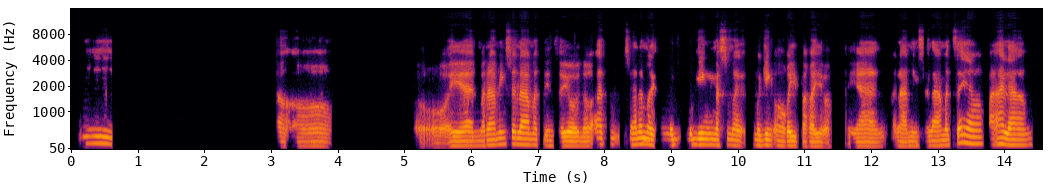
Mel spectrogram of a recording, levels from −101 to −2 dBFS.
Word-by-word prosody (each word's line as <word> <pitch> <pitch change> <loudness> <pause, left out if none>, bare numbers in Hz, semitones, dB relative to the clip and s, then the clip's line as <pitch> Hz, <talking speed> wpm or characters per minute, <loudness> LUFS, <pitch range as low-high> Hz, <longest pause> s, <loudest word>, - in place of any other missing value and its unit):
Hmm. 180 -1 -2 2.6
Oo. 110 0 -4 1.2
Oo, 95 -1 -5
ayan, 120 +1 +2
maraming 140 +5 0
salamat 150 -3 +2
din 125 0 -4
sa'yo, 115 0 +4
'no, 115 0 0
at 160 0 0 0.2
sana 150 +1 +1
ma 150 -2 +5 0.6
maging 145 0 +2
mas 140 0 +2
ma 135 -2 +1 0.2
maging 135 +1 +2
okey 120 -1 +3
pa 110 - -2
kayo. 110 0 +1 0.3
Ayan, 110 0 0
maraming 115 +1 -1
salamat 125 +3 0
sa'yo, 180 -3 +2
paalam. 145 -2 +2
130 Hz, 100 wpm, -26 LUFS, 115-150 Hz, 2.6 s, ma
